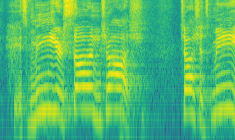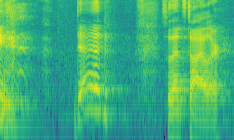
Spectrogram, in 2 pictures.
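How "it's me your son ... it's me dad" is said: shrill, booming, very loud, high-pitched, drawn-out screaming. Retelling how a friend shouted at a saxophone player: imitating a friend screaming. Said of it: "he's screaming at the sax player".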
